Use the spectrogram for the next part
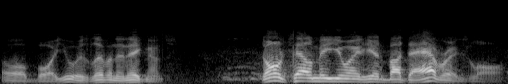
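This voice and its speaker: An actor playing a slow-witted, gullible, literal-minded man who asks naive questions and muddles words in an old radio sitcom. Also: lowish voice, big pitch swings. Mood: self-important. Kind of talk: 1940s radio sitcom acting. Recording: noisy, muffled old radio broadcast.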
